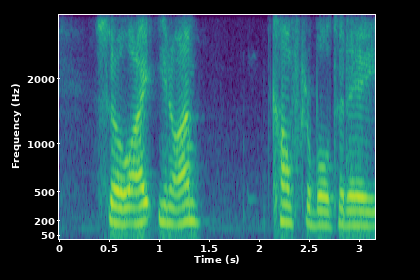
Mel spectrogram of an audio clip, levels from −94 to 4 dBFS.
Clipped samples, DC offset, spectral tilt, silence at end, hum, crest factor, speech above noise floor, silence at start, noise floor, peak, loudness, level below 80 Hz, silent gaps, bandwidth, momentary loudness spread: under 0.1%; under 0.1%; -11 dB/octave; 0 s; none; 14 dB; 37 dB; 0.4 s; -48 dBFS; 0 dBFS; -13 LUFS; -42 dBFS; none; 4 kHz; 10 LU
